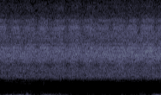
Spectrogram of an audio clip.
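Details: Cicadas sing in a steady, high, hissing drone, with low wind rumble underneath, in summer in a pine forest along a cycle path near Cervia toward Ravenna, Italy.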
